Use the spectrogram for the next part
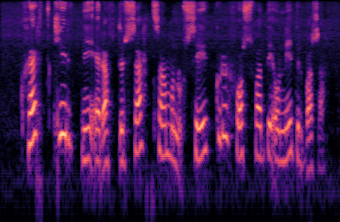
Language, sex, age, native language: Icelandic, female, 20-29, Icelandic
